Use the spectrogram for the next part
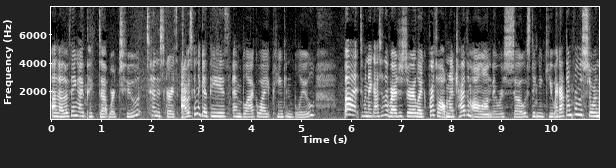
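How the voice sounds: A woman's fairly high pitch, lively intonation and bright, sharp tone at a fairly quick pace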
